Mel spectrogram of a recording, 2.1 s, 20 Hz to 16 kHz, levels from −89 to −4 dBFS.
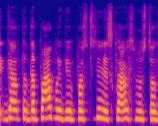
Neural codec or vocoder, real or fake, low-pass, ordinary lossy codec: codec, 44.1 kHz, 7.8 kbps, Pupu-Codec; fake; 14.4 kHz; AAC, 96 kbps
